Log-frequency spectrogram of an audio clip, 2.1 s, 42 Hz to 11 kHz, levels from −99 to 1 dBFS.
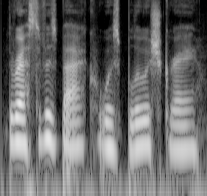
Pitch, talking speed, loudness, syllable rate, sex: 175 Hz, 230 wpm, -20 LUFS, 4.4 syllables/s, female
